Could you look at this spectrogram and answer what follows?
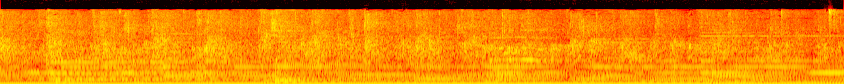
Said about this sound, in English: Church, can we just give God a hand clap of praise for what he's doing in this place today?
